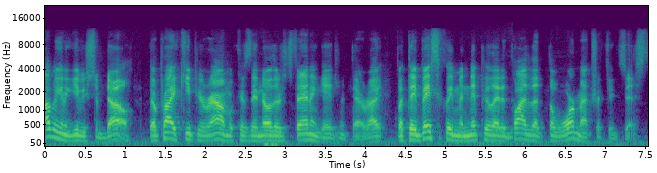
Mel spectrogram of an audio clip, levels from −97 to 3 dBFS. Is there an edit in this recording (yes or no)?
yes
